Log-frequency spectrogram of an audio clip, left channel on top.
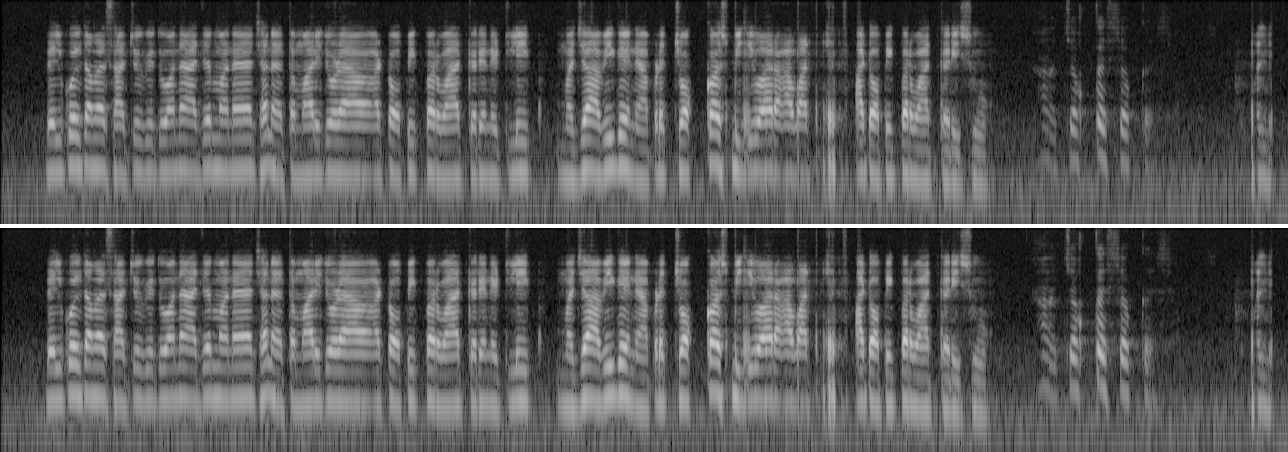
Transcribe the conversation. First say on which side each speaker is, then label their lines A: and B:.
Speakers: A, on the right (about 15°); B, on the right (about 85°).
A: બિલકુલ તમે સાચું કીધું અને આજે મને છે ને તમારી જોડે આ ટોપિક પર વાત કરીને એટલી મજા આવી ગઈ ને આપણે ચોક્કસ બીજી વાર આ વાત આ ટોપિક પર વાત કરીશું
B: હા ચોક્કસ ચોક્કસ.
A: અલ.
